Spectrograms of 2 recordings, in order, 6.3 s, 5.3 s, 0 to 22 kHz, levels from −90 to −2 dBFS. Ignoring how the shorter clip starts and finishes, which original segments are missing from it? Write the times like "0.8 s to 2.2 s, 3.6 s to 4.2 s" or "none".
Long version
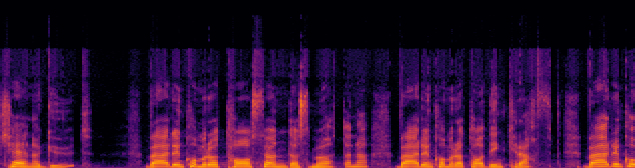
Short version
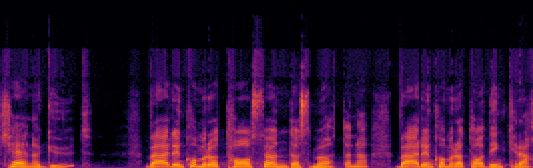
none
